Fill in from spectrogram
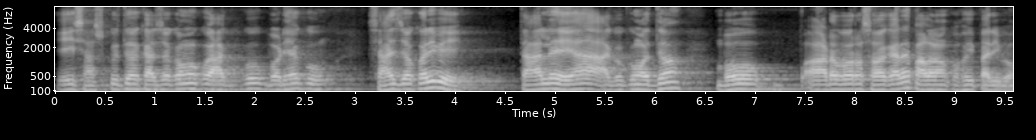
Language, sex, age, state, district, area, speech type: Odia, male, 60+, Odisha, Dhenkanal, rural, spontaneous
